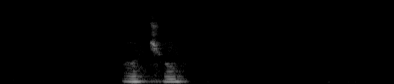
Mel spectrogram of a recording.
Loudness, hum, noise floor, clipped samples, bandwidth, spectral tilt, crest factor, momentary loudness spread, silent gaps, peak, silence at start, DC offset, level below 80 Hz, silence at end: -40 LUFS; none; -82 dBFS; under 0.1%; 11 kHz; -6 dB/octave; 22 dB; 14 LU; none; -24 dBFS; 1.2 s; under 0.1%; -82 dBFS; 2.05 s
